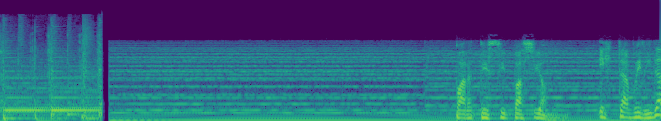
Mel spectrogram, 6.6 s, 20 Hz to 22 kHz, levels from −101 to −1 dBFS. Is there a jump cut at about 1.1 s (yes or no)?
yes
